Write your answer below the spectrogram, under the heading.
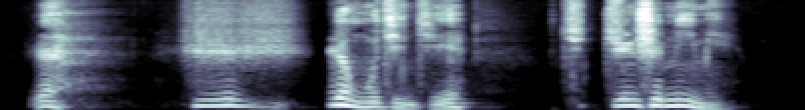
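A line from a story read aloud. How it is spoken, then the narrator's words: Stammering. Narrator (Chinese): 好半天才结结巴巴地说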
